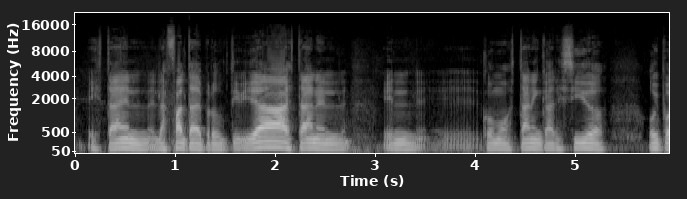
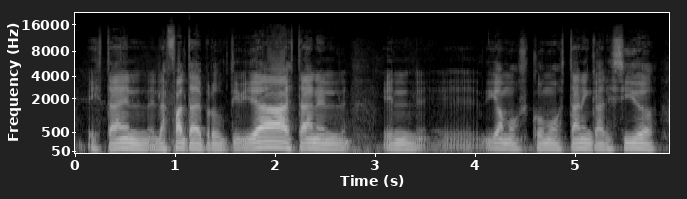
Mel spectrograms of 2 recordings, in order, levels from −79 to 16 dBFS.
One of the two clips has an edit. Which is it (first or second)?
first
